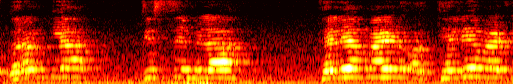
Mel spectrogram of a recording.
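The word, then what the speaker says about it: phthalimide: अपन बोलेंगे इसको बोलेंगे थली एमाइड इसको बोलेंगे थली एमाइड प साइलेंट होता है तो इस प्रकार से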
